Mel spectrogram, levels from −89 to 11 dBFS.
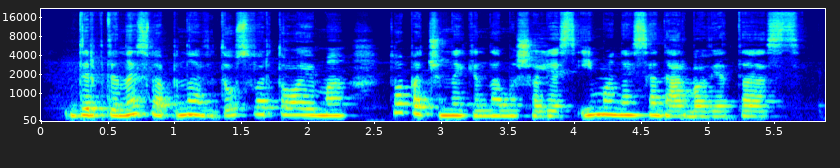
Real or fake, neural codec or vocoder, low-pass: real; none; 19.8 kHz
